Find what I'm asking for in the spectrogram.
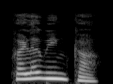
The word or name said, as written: ಕೊಳವಂಕೆ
